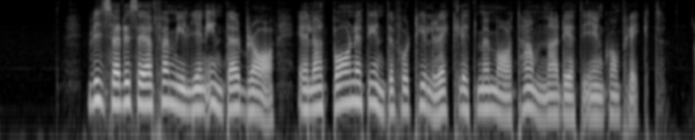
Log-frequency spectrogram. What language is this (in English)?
Swedish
